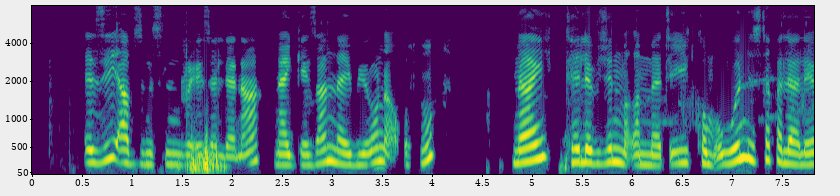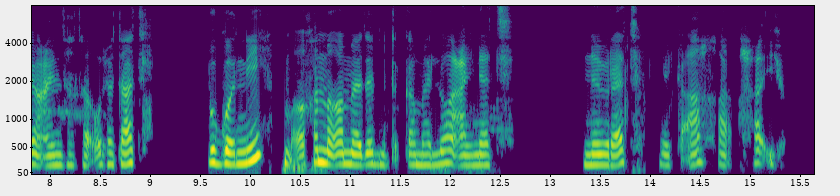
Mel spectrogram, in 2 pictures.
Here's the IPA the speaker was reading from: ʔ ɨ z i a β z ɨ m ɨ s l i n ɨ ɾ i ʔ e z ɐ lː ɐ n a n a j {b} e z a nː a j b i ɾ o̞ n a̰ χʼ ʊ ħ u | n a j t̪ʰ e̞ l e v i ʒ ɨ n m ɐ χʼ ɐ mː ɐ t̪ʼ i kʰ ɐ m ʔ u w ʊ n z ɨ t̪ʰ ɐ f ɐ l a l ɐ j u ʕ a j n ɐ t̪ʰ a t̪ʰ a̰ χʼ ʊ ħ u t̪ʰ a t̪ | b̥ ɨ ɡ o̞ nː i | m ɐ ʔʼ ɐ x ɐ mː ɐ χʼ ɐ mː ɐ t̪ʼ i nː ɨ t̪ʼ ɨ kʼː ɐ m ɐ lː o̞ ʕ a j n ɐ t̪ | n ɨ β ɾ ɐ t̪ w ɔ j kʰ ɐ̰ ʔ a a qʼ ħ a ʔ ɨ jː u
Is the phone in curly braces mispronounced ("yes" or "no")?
yes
